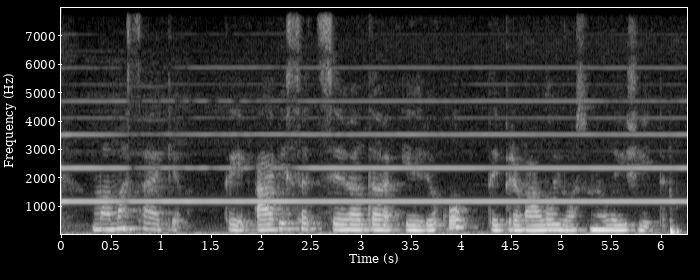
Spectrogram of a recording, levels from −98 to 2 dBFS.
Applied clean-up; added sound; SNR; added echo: none; Wind instrument, woodwind instrument; 11 dB; none.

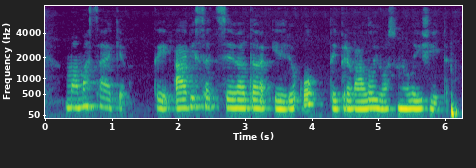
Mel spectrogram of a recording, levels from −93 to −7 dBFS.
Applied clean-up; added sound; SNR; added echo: none; none; none; none.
